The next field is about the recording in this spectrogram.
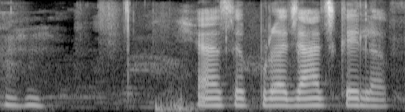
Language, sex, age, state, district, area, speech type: Maithili, female, 45-60, Bihar, Muzaffarpur, rural, spontaneous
